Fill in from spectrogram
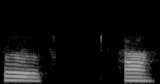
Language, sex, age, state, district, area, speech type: Sindhi, female, 45-60, Delhi, South Delhi, urban, conversation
